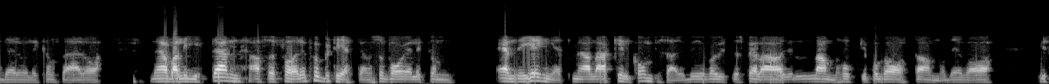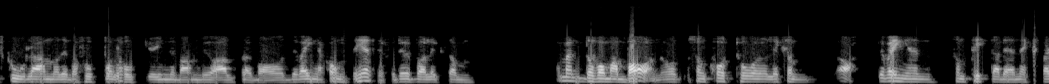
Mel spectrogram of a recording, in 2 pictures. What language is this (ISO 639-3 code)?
swe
